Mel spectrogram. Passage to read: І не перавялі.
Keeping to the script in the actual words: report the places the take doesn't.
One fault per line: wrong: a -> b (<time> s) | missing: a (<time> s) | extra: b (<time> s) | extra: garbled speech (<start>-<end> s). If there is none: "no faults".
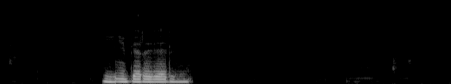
no faults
